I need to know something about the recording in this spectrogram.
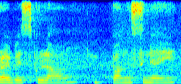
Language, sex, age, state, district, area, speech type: Bodo, female, 18-30, Assam, Chirang, urban, spontaneous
